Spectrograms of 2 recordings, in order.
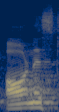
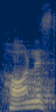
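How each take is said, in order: First: The word begins directly with a vowel sound. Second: The word begins with an audible h sound. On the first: The speaker calls it right. "దాన్ని ఆనెస్ట్ అని చదవాలి. ఇక్కడ కూడా మనకి హెచ్ అనేటటువంటిది సైలెంట్గా ఉంటుంది" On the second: The speaker calls it wrong. "జనరల్గా హానెస్ట్ అని చదువుతుంది"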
